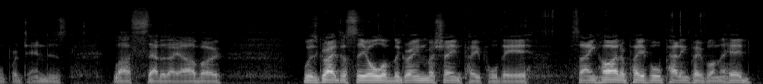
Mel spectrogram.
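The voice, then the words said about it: Strained voice from screaming. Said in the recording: “My voice is a little bit even more funkier than usual at the moment because I was ... screaming for our boys”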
